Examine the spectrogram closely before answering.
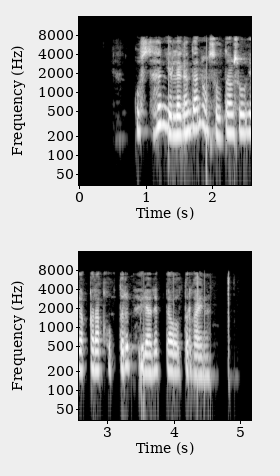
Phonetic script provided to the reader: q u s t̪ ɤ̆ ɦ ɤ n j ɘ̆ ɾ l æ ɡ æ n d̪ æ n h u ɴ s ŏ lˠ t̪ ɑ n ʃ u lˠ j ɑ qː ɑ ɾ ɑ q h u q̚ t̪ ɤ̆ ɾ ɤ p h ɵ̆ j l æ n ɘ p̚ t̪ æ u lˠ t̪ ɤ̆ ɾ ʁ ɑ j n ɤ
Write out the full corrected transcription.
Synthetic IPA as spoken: q u s t̪ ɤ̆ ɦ ɤ n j ɘ̆ ɾ l æ ɡ æ n d̪ æ n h u ɴ s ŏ lˠ t̪ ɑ n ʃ u lˠ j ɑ qː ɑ ɾ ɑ q h u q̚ t̪ ɤ̆ ɾ ɤ p h ɵ̆ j l æ n ɘ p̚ t̪ æ u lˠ t̪ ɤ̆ ɾ ʁ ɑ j n ɤ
